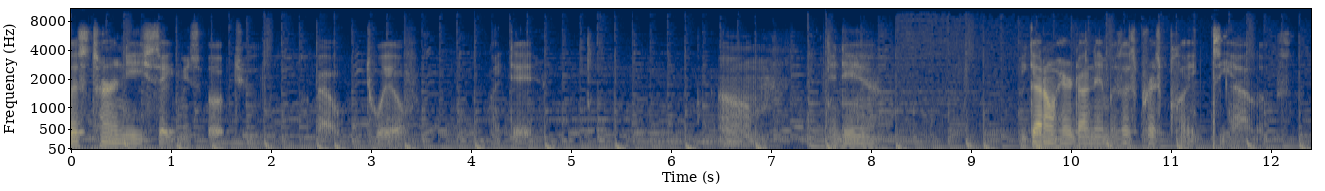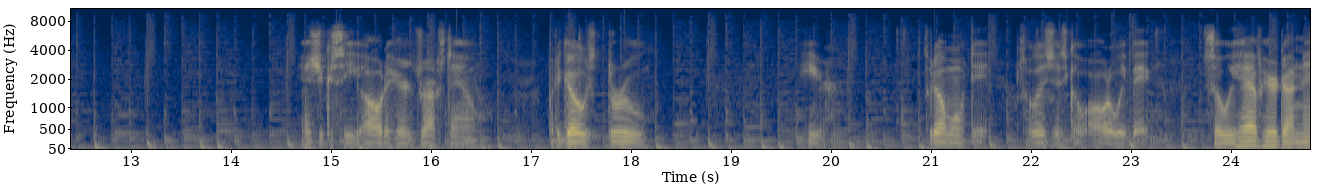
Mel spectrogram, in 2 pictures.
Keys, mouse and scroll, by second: 0.0-4.1 drag, 4.9-6.5 middle drag, 6.5-7.3 scroll up 2, 7.3-11.0 middle drag, 11.0-14.3 drag, 17.5-20.6 middle drag, 20.8-23.3 drag.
